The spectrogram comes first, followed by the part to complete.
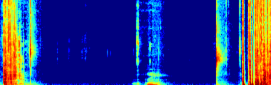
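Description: A small plastic Happy Meal Barbie body being pried apart with a thin metal blade. There are scraping clicks at the start, then a few sharp clicks near the end as the plastic halves come apart.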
